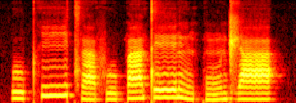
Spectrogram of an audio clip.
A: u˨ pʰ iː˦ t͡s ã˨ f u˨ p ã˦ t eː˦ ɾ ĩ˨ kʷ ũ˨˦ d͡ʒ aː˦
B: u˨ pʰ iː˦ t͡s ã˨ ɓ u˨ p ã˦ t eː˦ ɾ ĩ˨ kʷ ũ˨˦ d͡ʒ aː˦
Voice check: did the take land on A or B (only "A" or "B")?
A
